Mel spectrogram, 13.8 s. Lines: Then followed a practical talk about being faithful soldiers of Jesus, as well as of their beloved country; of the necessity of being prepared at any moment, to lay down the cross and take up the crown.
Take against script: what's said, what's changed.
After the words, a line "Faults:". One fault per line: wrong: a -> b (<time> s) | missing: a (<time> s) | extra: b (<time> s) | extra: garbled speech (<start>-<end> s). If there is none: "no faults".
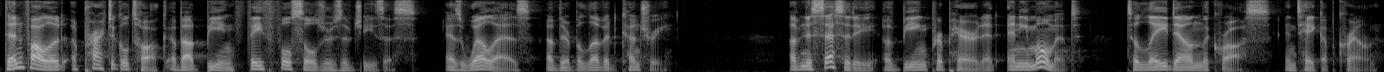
Then followed a practical talk about being faithful soldiers of Jesus, as well as of their beloved country; of necessity of being prepared at any moment, to lay down the cross and take up crown.
Faults:
missing: the (8.0 s)
missing: the (13.4 s)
